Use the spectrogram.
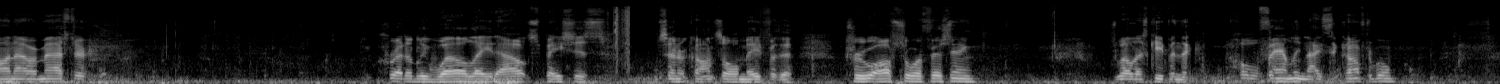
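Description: From 6.07 to 6.30 s a dense, uneven scratching and rustling sits over the sound, roughly 10 dB below it. This is cable scratch noise, likely from a worn cable, connector or control being moved so its contact resistance fluctuated rapidly.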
